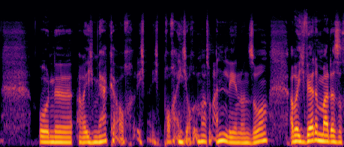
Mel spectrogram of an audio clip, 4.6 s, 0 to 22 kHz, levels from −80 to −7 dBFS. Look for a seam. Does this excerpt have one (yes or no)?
yes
